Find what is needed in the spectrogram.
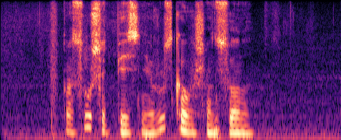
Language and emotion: Russian, neutral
